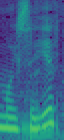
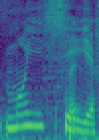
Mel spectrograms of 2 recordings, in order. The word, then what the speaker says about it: Moiseyev: Los españoles dicen Moiseyev, pero los rusos dicen Moiseyev.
